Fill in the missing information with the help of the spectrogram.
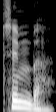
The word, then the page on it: timber: British English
